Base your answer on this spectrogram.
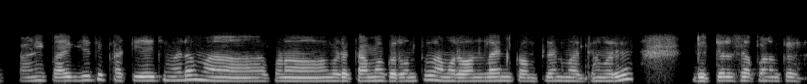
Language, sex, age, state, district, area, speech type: Odia, male, 60+, Odisha, Gajapati, rural, conversation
